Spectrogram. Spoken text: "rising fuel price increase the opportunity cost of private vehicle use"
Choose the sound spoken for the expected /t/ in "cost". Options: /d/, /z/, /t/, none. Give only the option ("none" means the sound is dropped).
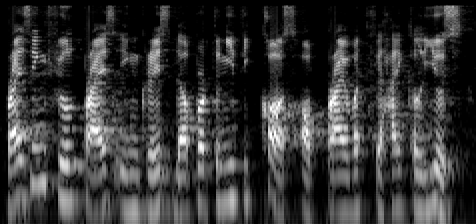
none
